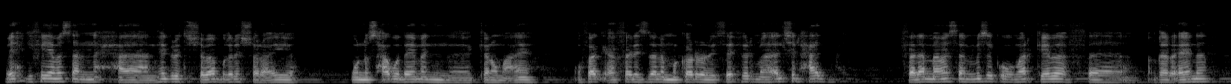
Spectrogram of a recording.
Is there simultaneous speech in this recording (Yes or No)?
No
